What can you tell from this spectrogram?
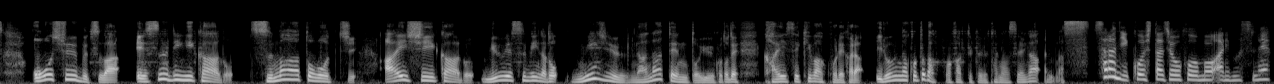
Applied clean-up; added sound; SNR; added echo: neural diffusion model UNIVERSE++.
